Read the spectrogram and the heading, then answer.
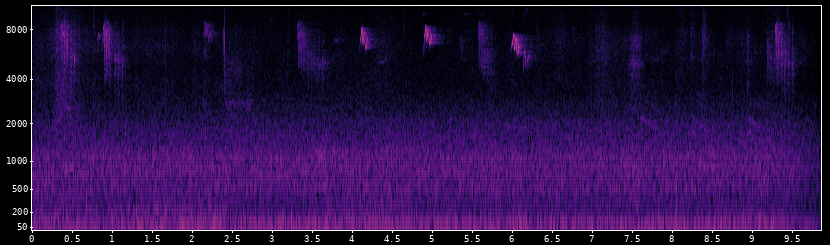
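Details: A group of long-tailed tits in leafless winter trees around Sieglarer See near Bonn, Germany, give very high, thin, short 'see' contact notes about once a second, three sharper ones standing out, over a steady rush of wind or distant traffic.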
